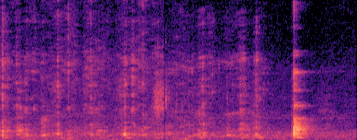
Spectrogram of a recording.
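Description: Milk gets stirred in a bowl with a utensil, making soft swirling scrapes and light clinks, then one sharp knock against the rim near the end.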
